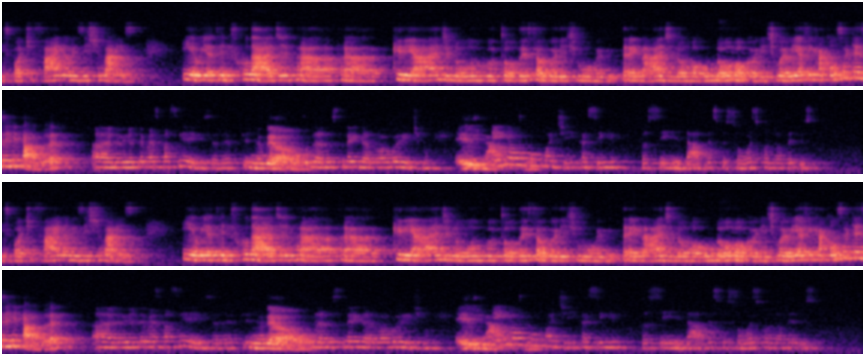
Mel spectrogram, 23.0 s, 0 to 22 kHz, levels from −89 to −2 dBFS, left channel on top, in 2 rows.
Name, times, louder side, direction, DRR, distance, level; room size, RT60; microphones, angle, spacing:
voice 1, 0.2-1.7 2.4-12.2 14.8-15.6 17.5-18.1 18.5-18.6, equal, 5° left, 0 dB, 0.4 m, -20 dB
voice 2, 9.5-9.9 12.7-17.3 17.6-19.7 20.0-22.3, left 3 dB, 75° left, 2 dB, 0.4 m, -31 dB
3.5 x 2.8 x 3.1 m, 0.93 s
head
